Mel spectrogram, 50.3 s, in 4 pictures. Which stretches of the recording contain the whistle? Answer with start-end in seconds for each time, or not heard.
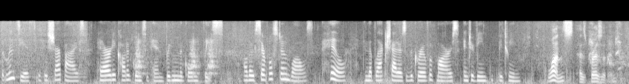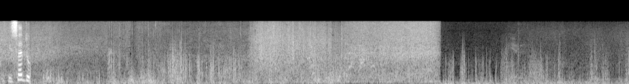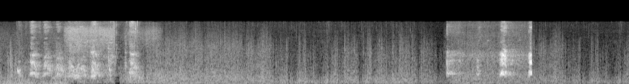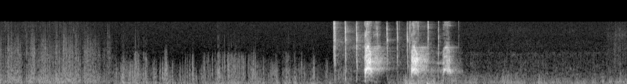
not heard.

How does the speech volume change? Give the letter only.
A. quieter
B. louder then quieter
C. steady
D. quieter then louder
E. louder
C.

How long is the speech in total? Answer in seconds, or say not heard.
13 s.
